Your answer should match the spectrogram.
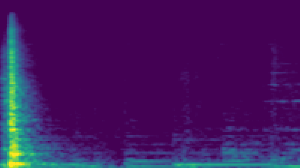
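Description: A single sharp thunk at the very start, the loudest sound here, ringing out briefly, followed by background music with repeating low notes.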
